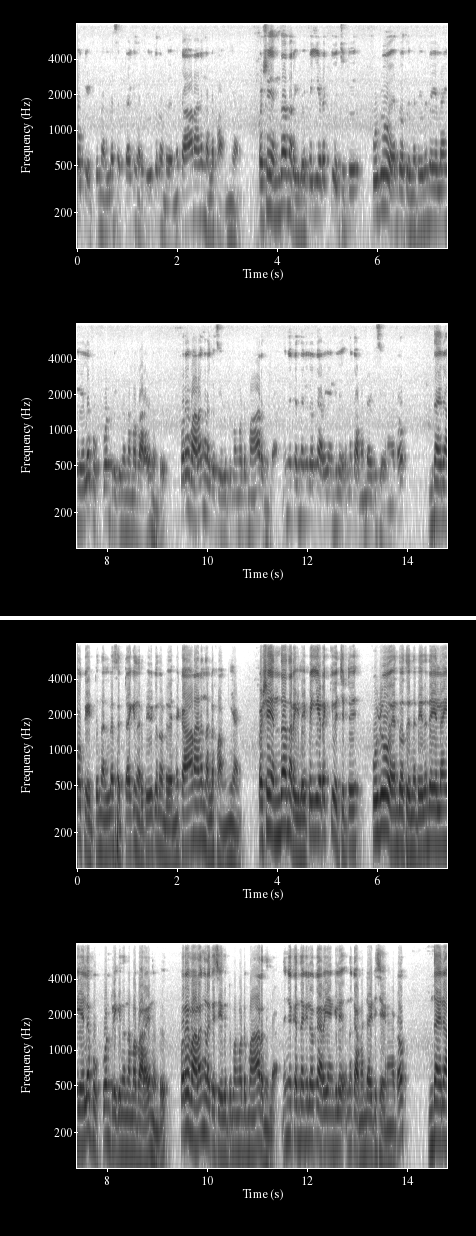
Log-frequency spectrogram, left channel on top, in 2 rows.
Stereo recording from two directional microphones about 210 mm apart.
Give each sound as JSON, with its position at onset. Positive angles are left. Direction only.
{"t": 0.0, "sound": "speech", "side_deg": -30}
